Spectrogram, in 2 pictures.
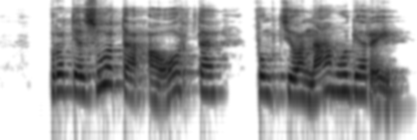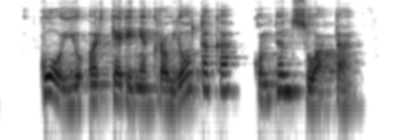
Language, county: Lithuanian, Tauragė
